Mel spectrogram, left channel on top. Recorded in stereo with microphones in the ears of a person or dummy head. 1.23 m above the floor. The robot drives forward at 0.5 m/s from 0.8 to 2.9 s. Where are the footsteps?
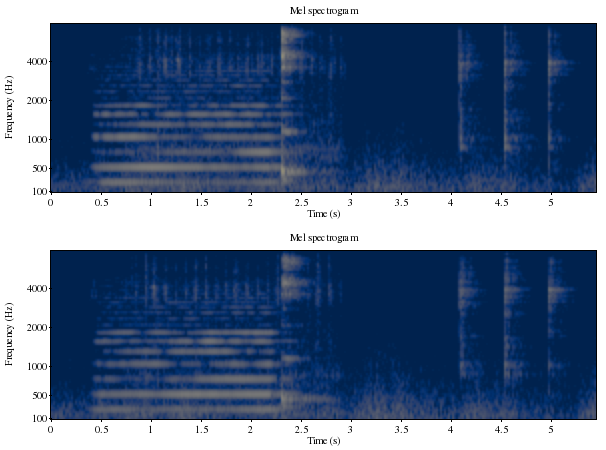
No footsteps in this recording.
